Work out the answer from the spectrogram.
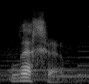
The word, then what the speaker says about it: lechem: to accent a word, if the word is not accented on the last syllable, as most Hebrew words are, some prayer books and some texts actually indicate where the accent goes with this vertical line, telling you that the accent is on the first syllable, lechem.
